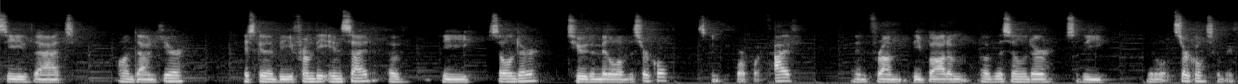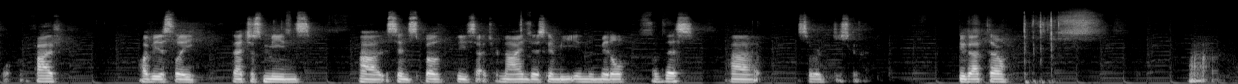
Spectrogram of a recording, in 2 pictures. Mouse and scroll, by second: 13.3 click, 15.0 click, 19.8 click, 20.8 click, 21.3 click, 24.4 click.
